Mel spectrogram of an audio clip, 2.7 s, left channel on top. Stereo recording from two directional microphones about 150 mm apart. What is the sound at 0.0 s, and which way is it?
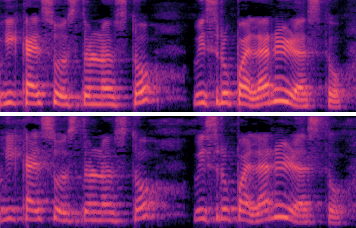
A woman's voice, 45° left (ahead or behind).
